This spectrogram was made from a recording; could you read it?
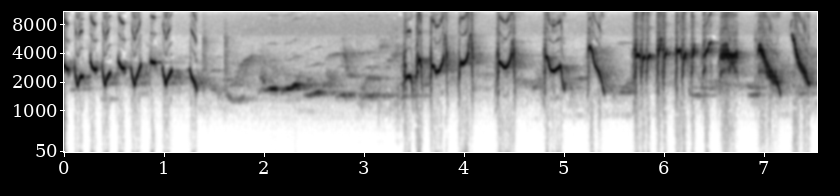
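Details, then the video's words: Song of a white-rumped shama, played to coax a bird that won't sing: crisp high whistles in rapid bursts, a soft twittering pause, then energetic rising and falling whistled phrases repeated quickly, with nothing else heard. "Murai Batu Malas BUNYI Pasti LANGSUNG NYAUT NARUNG dan GACOR"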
